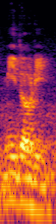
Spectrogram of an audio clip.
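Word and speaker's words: 緑: Green is midori.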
